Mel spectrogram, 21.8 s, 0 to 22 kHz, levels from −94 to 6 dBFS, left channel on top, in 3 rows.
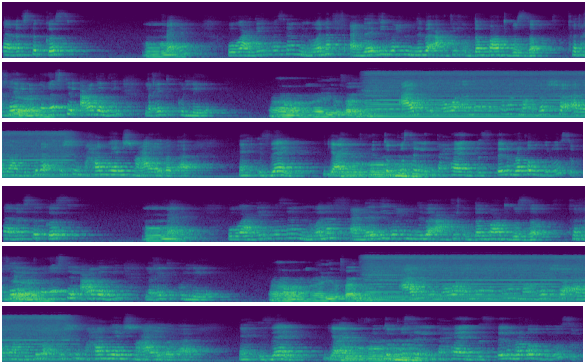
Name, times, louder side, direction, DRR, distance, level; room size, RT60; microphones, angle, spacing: voice 1, 0.0-0.7 2.0-2.3 2.8-6.7 7.1-8.8 9.1-9.9 12.2-16.9 17.5-18.2 18.6-21.7, left 2 dB, 50° left, 2 dB, 0.5 m, -27 dB
voice 2, 1.8-2.2 7.3-7.8 10.6-11.9 18.8-19.8, equal, 40° right, 1 dB, 0.4 m, -24 dB
Electric guitar / Strum, 11.7-17.4, left 2 dB, 30° left, 0.9 m, -39 dB
sound 1, 11.7-15.5, right 1 dB, 85° right, 0.8 m, -38 dB
2.7 x 2.1 x 3.2 m, 0.88 s
head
